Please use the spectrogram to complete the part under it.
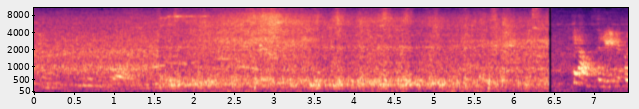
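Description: A Lilydale-line train at Richmond Station, Melbourne, rumbles loudly and steadily along the platform for several seconds, with rail clatter and a noisy station wash, then the sound drops suddenly near the end.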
